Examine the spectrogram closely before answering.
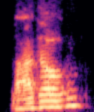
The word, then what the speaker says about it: battle: Mesma coisa, terminando com a letra L não pronunciada, o som da letra L no dark L. Então, temos a pronúncia no inglês britânico, battle, e no inglês americano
